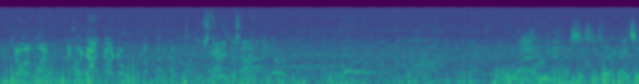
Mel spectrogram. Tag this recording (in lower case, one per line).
speech
outside, rural or natural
